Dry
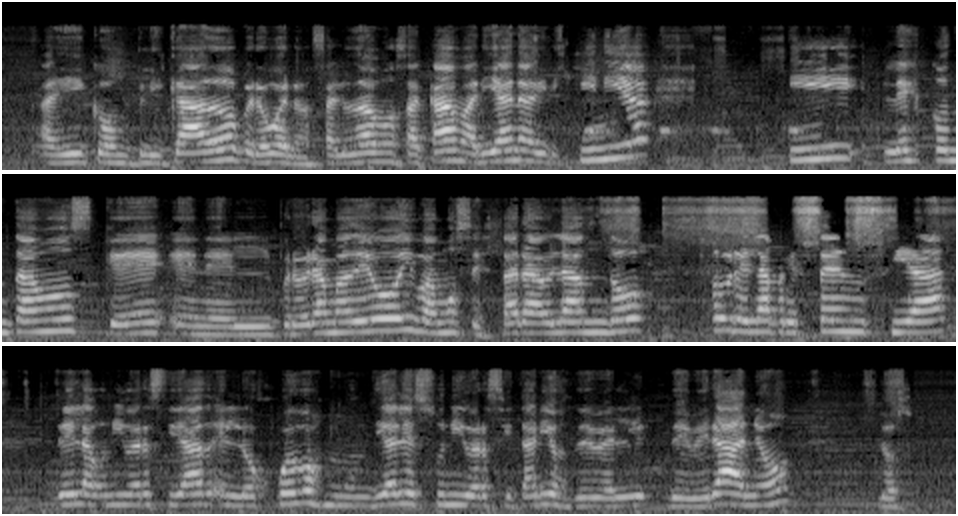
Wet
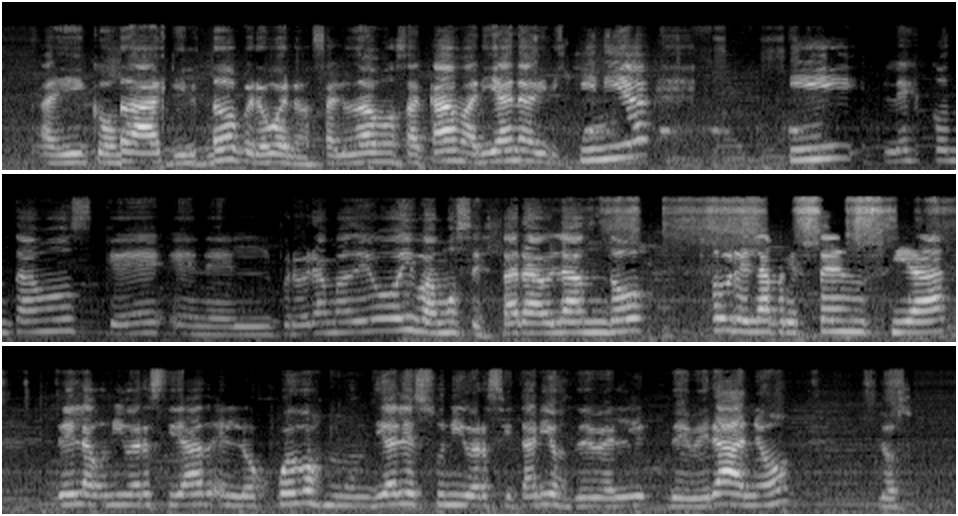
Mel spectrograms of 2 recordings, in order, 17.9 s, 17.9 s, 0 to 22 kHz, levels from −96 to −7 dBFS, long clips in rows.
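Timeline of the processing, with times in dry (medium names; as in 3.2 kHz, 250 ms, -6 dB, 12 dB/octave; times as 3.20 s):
0.74–1.32 s: reverse
5.11–8.50 s: dip -12 dB, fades 0.12 s
13.05–13.59 s: low-pass 1.6 kHz 6 dB/octave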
